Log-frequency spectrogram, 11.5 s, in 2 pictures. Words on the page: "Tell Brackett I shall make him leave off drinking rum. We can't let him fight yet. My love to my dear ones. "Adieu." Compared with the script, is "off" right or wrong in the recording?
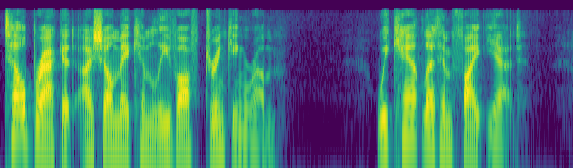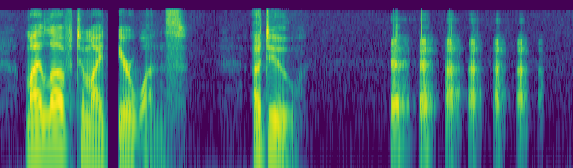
right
